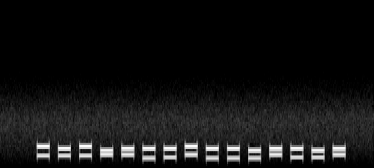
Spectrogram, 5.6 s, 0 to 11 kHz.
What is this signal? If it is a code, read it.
DTMF, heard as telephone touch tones, dialled by machine, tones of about 180 ms. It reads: 989*025#2210540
